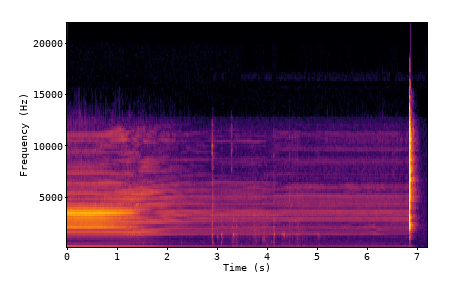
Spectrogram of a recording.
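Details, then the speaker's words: Old Suzuki motorcycle ignition tester SS-II under repair, secondary voltages confirmed present: a strong steady low transformer hum that dies away, then a click ends it; cause unknown, possibly normal. "it's interesting why it still hums loudly see if you can hear that"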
